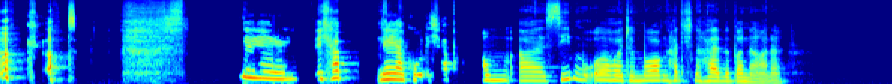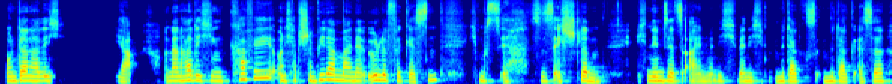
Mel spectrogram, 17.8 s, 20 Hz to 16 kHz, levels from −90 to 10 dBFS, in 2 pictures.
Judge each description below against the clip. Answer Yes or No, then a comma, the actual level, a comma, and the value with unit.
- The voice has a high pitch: Yes, high, 195 Hz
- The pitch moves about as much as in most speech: Yes, average, 3.9 semitones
